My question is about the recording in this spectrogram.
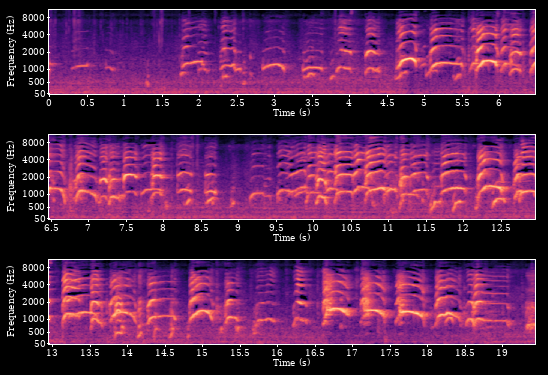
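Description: A litter of German Shepherd puppies crying together: many short, high-pitched cries, each rising and falling, several a second and often overlapping, starting about a second and a half in.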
